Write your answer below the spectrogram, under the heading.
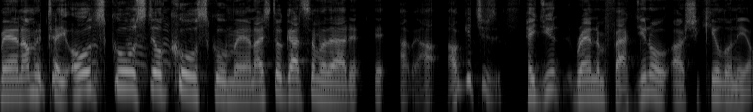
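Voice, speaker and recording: A man talks with lively intonation and hardly any pauses. His is an unremarkable speaking voice. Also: fairly high pitch for a man, fairly quick pace. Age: 40s. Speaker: pastor and podcast host. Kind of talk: casual chat.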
